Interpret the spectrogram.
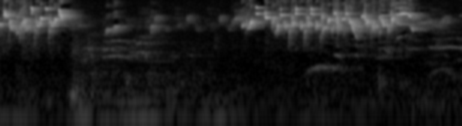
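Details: Tiaret wild European goldfinch performing the old-style song. Fast, liquid twitters and buzzy trills form two bursts separated by a quieter gap of soft notes, with a faint low rumble in the background.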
